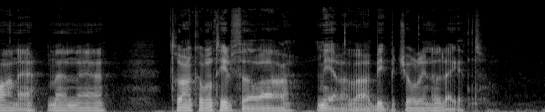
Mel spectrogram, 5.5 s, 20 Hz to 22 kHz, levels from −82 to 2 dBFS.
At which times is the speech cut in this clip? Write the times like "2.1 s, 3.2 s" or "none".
none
